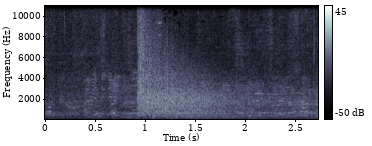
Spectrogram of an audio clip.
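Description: A starting pistol fires with a sharp bang that echoes through a large indoor hall.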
